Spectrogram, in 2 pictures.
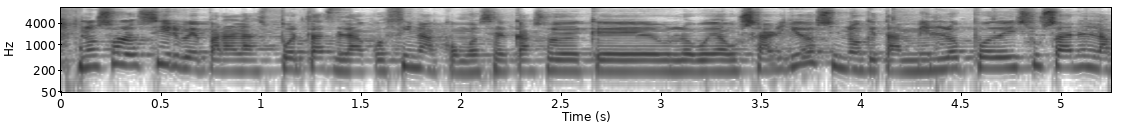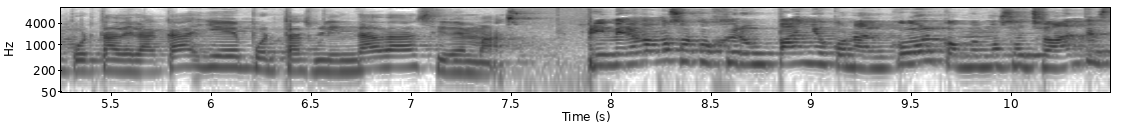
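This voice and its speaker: Spanish woman doing a kitchen tutorial, kinda high voice, echoey tiled room. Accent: Peninsular Spanish. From Spain. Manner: friendly, explanatory, addresses viewers directly. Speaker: home tips presenter. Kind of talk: home how-to tutorial. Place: home kitchen, indoors.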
